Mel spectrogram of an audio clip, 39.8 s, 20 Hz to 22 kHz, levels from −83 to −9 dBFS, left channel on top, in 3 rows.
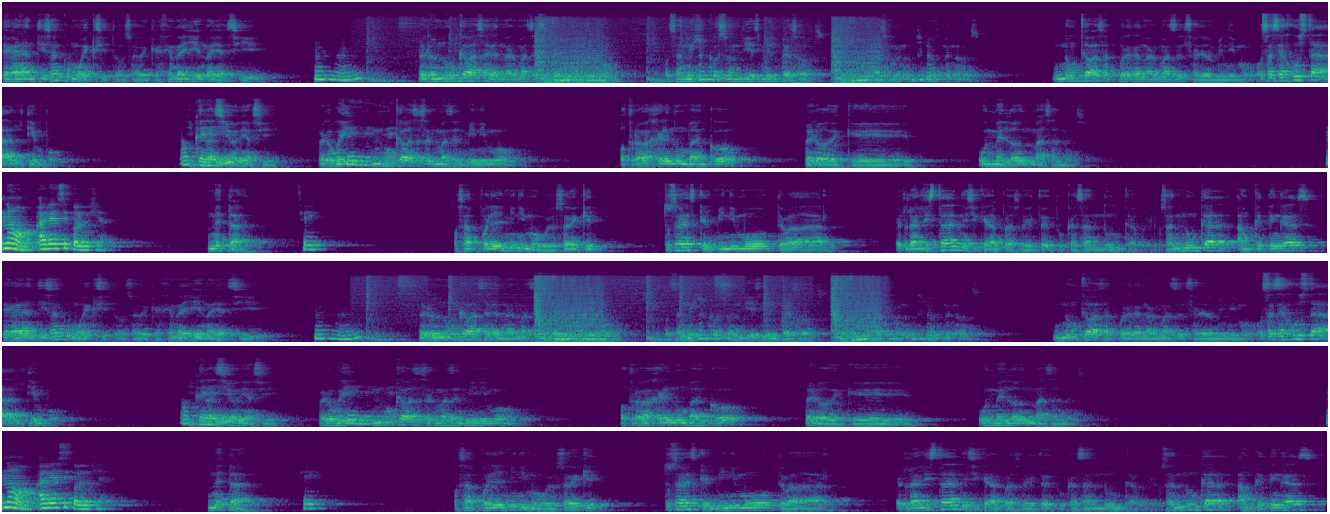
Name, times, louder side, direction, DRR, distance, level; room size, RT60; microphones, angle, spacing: voice 1, 0.0-2.6 4.2-6.2 6.6-8.1 8.7-9.8 10.5-13.8 15.1-16.0 16.4-18.4 19.5-20.6 21.3-22.4 23.0-24.0 28.6-29.0 31.0-32.5 33.1-34.8 35.5-39.6, left 1 dB, 80° left, 6 dB, 1.1 m, -34 dB
voice 2, 3.1-3.7 7.0-7.2 9.1-9.4 15.1-15.6 16.7-17.2 26.5-27.6 29.5-29.7, left 3 dB, 45° left, 6 dB, 0.4 m, -28 dB
sound 1, 3.5-4.9 5.3-8.9, right 1 dB, 45° right, 1.4 m, -38 dB
11.0 x 5.4 x 3.3 m, 0.80 s
head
